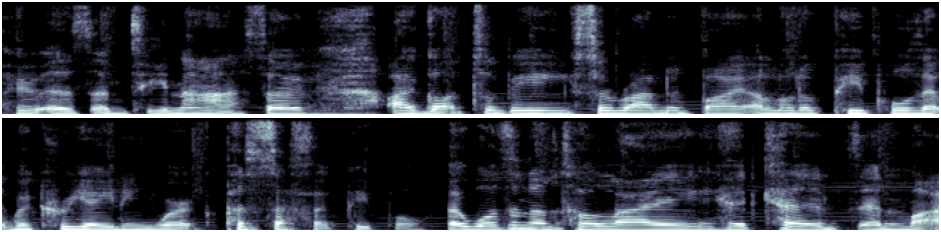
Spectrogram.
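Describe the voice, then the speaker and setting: A middle-aged woman with a lowish voice answers interview questions about her acting work. She speaks in a relaxed way and often pauses on fillers and restarts. Faint music plays under her voice. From New Zealand. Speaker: actress.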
